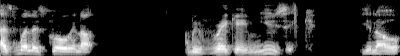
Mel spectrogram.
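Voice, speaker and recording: Speaking with a British accent, a man uses lively intonation at a medium pitch. The sound is dry and close, with no echo. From London, England. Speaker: YouTube livestream host. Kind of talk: livestream commentary chat. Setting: live stream. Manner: casual, repetitive, with fillers.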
